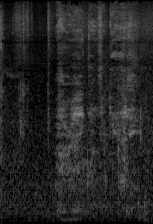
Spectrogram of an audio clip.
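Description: A faint, indistinct murmur of a man's voice, too low to make out words, with a short click at the very start.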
